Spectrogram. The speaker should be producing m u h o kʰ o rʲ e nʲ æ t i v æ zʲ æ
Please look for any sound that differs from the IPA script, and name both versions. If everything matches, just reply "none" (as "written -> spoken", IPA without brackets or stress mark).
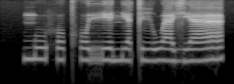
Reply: v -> w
